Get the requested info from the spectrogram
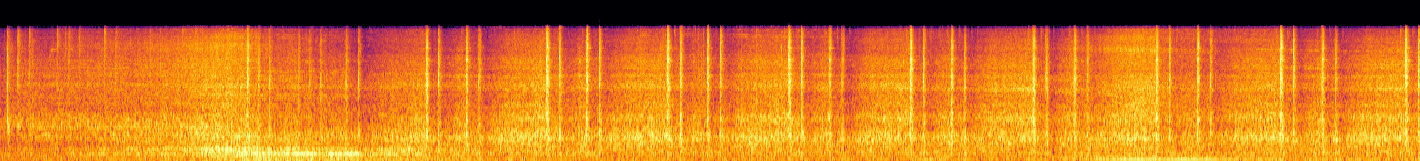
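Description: Metre-gauge passenger train passing close by. Its diesel locomotive's engine hum builds and goes past in the first several seconds. Then the coaches' wheels run on steadily, clacking in pairs over the rail joints at a regular beat.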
